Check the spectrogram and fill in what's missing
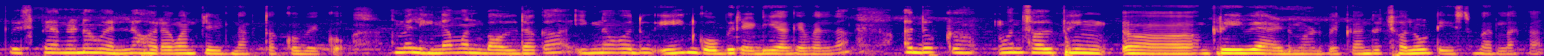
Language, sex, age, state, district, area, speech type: Kannada, female, 18-30, Karnataka, Gulbarga, urban, spontaneous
